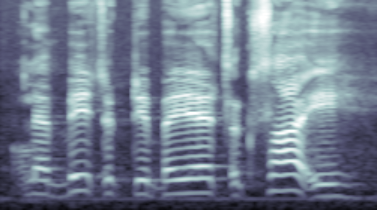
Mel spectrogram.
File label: "lembIc71k dibayEc71k sA7i7", washo; I opened door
